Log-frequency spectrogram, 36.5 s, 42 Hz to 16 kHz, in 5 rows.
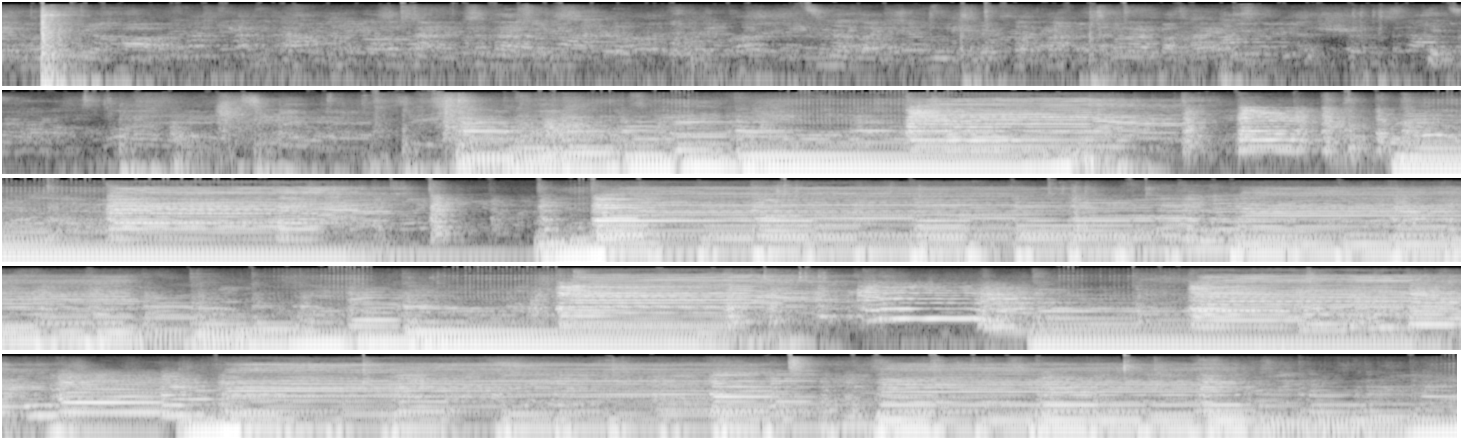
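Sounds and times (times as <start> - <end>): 
blues song with full band and deep bass: 9.6 - 36.4.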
